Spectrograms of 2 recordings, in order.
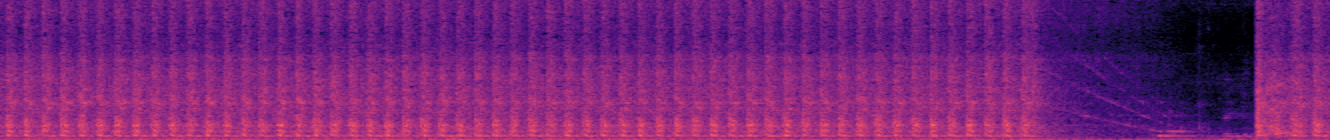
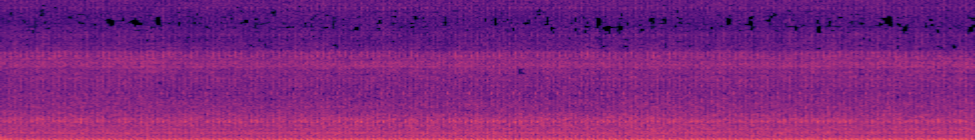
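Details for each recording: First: Engine with customer complaint of rattling, after repair with timing cover resealed, sealant cured overnight, fresh oil added: catches and runs with an even, steady pulse and no obvious rattle, switched off after about eight seconds; normal idle. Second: Mitsubishi Outlander diesel idling with a steady metallic rattle, about three beats a second, from the timing end. Often mistaken for timing chain noise, it is a slack balancer drive coupling and worn thrust washer. Exhaust manifold also found cracked.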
